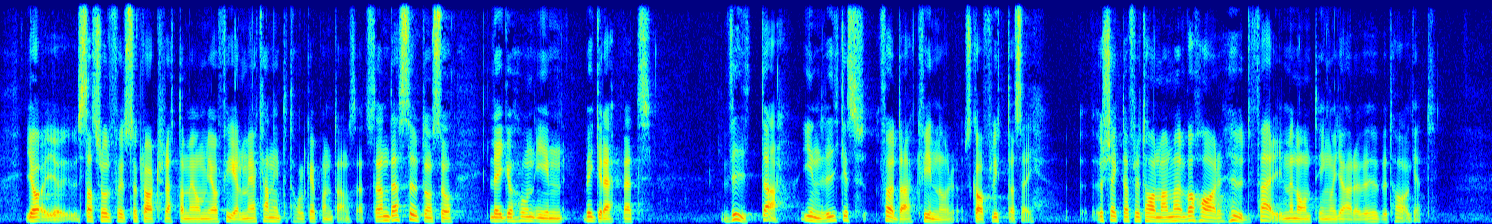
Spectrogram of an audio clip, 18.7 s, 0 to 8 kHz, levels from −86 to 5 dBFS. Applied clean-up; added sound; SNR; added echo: none; none; none; none.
